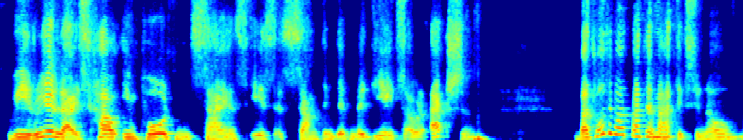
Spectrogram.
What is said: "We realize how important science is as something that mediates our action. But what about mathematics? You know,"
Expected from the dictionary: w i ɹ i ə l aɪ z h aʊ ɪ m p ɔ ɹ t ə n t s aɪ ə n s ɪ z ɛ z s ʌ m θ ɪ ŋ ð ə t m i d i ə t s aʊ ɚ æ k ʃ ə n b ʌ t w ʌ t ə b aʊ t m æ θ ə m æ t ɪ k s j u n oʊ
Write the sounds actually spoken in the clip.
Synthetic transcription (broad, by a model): w i ɹ i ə l aɪ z h aʊ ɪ m p ɔ ɹ t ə n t s aɪ ə n s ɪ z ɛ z s ʌ m θ ɪ ŋ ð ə t m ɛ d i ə t s aʊ ɚ æ k ʃ ə n b ʌ t w ʌ t ə b aʊ t m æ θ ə m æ t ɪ k s j u n oʊ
